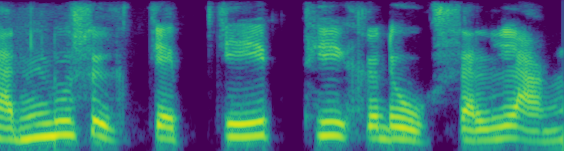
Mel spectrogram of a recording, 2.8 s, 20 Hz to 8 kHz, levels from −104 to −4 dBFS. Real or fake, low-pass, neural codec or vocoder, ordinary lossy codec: real; none; none; none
